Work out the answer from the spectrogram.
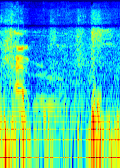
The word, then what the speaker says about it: Gaborone: So, have you ever heard of Gaborone? No. That's the capital. It's spelled with a G at the beginning, but I've talked to someone who actually lived there.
